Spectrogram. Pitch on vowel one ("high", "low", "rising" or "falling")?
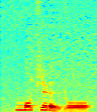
high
